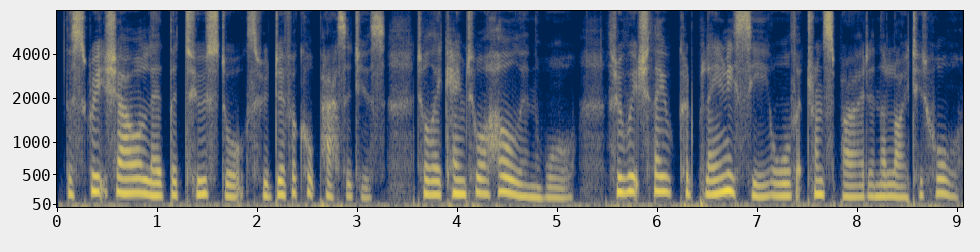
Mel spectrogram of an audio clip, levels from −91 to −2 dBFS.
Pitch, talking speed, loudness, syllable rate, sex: 190 Hz, 210 wpm, -18 LUFS, 4.9 syllables/s, female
